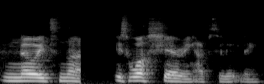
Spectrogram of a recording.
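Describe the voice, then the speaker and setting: A man in his thirties from Cameroon, a startup founder, answering interview questions in a measured, earnest way. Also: a little high, a little mellow. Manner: measured, earnest, some restarts.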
